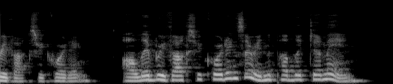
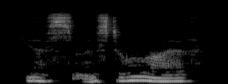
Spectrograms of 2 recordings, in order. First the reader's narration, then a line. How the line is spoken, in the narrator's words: I answered feebly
